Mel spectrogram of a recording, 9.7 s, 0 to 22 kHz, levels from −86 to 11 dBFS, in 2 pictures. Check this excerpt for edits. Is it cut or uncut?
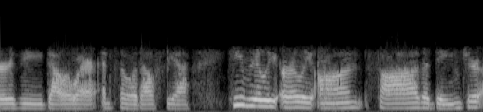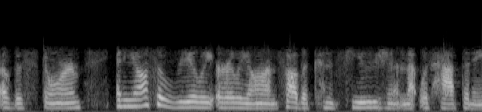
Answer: uncut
